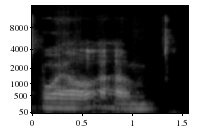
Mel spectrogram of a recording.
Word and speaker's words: Boyle: Lucas Boyle.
